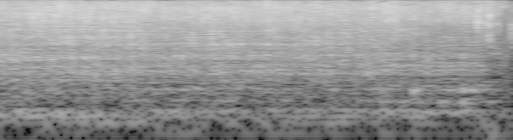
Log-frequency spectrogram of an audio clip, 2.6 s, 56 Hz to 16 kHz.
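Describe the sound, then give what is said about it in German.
Water pours steadily into a 10-litre watering can for watering a balcony, a continuous gushing rush like a tap filling it, with a faint rising pitch as it fills and a brief clunk at the end. “In die Gießkanne passen 10 Liter. Die brauche ich für meinen Balkon.”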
